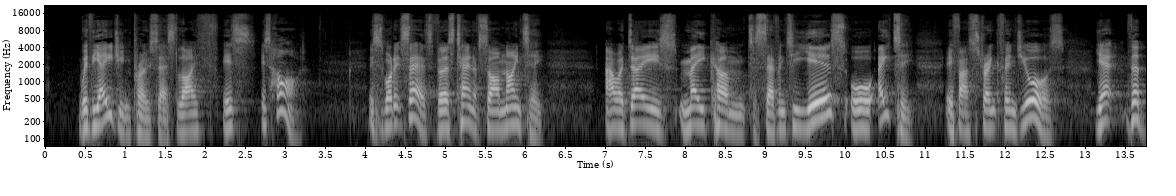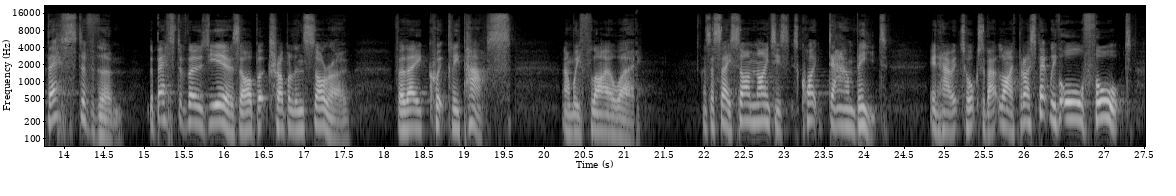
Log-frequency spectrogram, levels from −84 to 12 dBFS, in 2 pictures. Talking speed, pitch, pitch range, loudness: 160 wpm, 160 Hz, 150-195 Hz, -22 LUFS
